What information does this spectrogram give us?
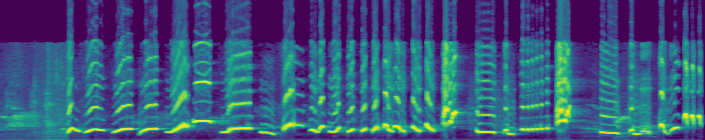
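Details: White-rumped shama with continuous 'tạch' singing to stir up a weak-spirited bird: a dense, fast run of varied whistled notes, curling up and down, with rapid high clicks and rattles among them.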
